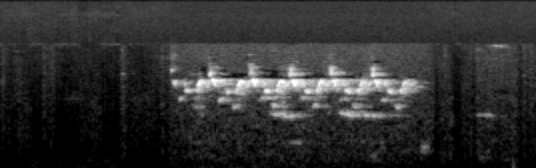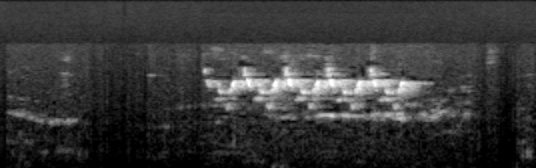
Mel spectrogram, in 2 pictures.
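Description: A songbird sings two faint bursts of rapid, repeated notes, each lasting about two seconds, the second coming a few seconds after the first.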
